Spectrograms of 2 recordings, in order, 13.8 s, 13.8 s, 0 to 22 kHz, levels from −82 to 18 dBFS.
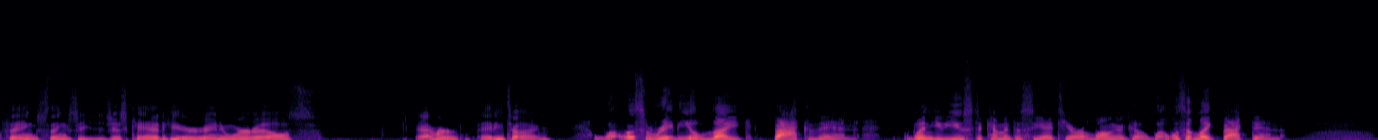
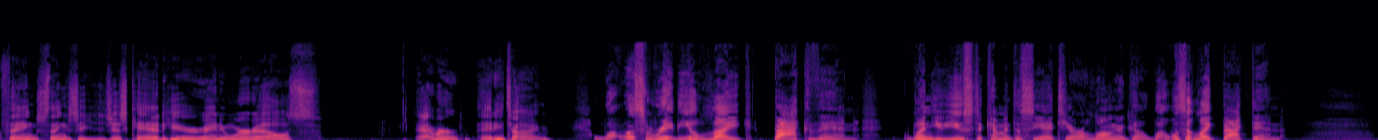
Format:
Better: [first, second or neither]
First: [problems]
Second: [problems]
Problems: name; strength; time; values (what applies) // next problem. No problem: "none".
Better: second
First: muffled; very; fading above 3 kHz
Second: none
